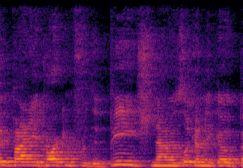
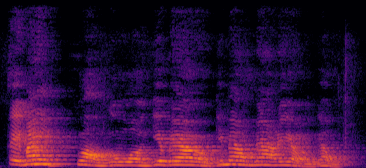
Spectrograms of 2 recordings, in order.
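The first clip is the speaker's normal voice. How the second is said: put-on slow, drawled Texas accent, rambling; 2 semitones higher than usual. Acting out a man calling people to make trades, Boomhauer voice. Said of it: "I don't know if he talks like that in Texas".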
